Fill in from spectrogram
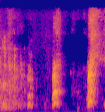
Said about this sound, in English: sorry, my dog's barking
